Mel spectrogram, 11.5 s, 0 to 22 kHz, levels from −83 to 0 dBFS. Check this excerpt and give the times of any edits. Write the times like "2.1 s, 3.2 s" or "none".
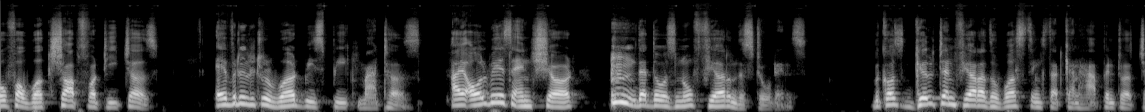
4.3 s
